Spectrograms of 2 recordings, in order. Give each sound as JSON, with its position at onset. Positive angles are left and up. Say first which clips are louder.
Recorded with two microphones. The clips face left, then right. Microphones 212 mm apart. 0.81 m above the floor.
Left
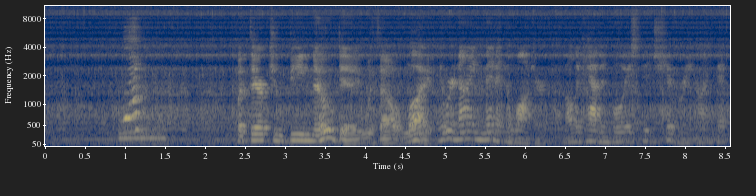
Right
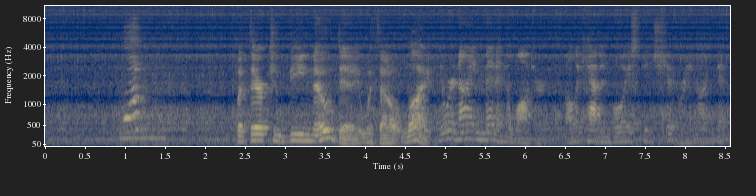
{"t": 0.9, "sound": "a child speaking", "louder": "left 1 dB", "side_deg": 10, "distance_m": 1.1}
{"t": 2.4, "sound": "a man speaking", "louder": "right 9 dB", "side_deg": -70, "distance_m": 3.0}
{"t": 4.9, "sound": "a man speaking", "louder": "even", "side_deg": 10, "distance_m": 5.5}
